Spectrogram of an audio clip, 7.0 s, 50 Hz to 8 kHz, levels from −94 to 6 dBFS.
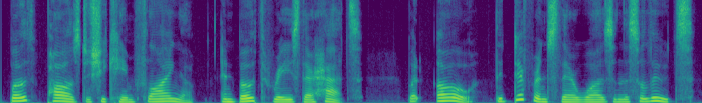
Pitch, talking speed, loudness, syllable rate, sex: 195 Hz, 180 wpm, -17 LUFS, 5.0 syllables/s, female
